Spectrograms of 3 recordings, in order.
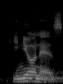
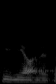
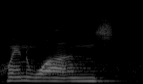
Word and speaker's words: Quiñones: to pronounce you know people even at ABC people have trouble saying Quinones I've been called Quinn ones with no needs but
